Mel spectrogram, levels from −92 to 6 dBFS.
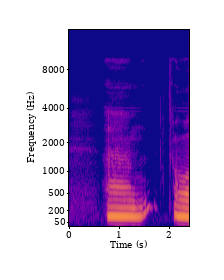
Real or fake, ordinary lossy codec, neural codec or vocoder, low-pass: real; none; none; 9.9 kHz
